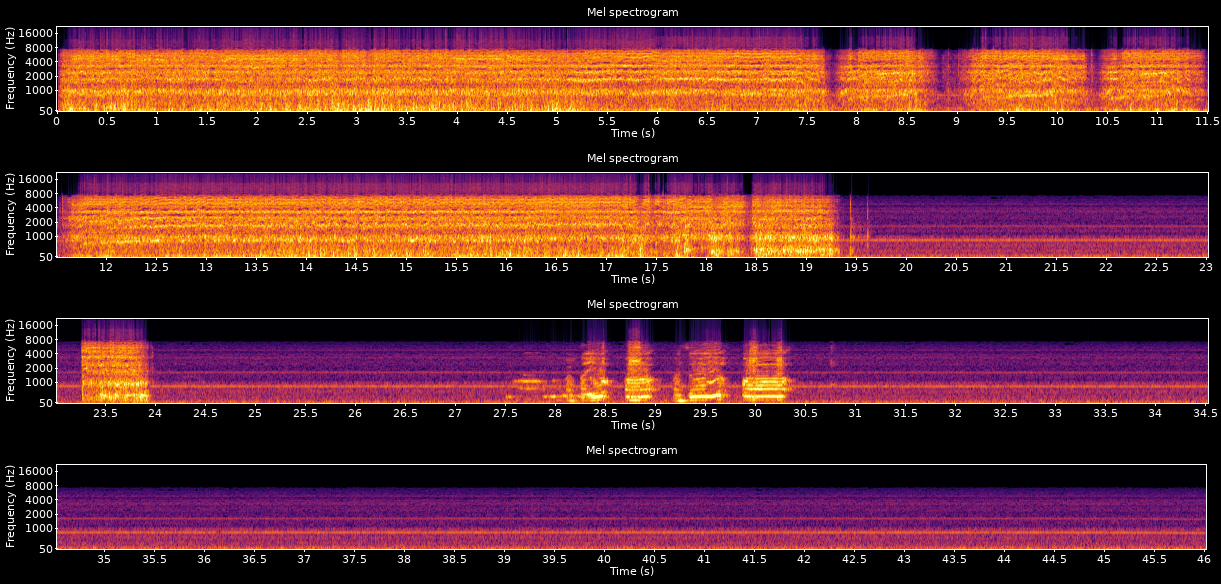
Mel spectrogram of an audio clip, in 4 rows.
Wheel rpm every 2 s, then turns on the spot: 230, 230, 220, 190, 120, 110, 190, 210, 210, 160, 0, 40, 20, 0, 0, 0, 0, 0, 0, 0, 0, 0, 0.
none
